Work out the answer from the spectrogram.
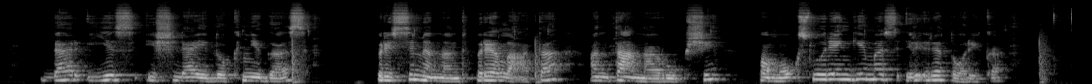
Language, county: Lithuanian, Utena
